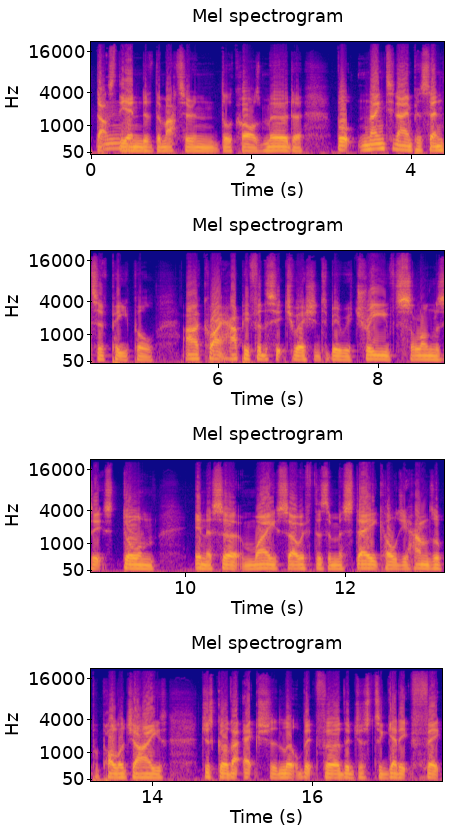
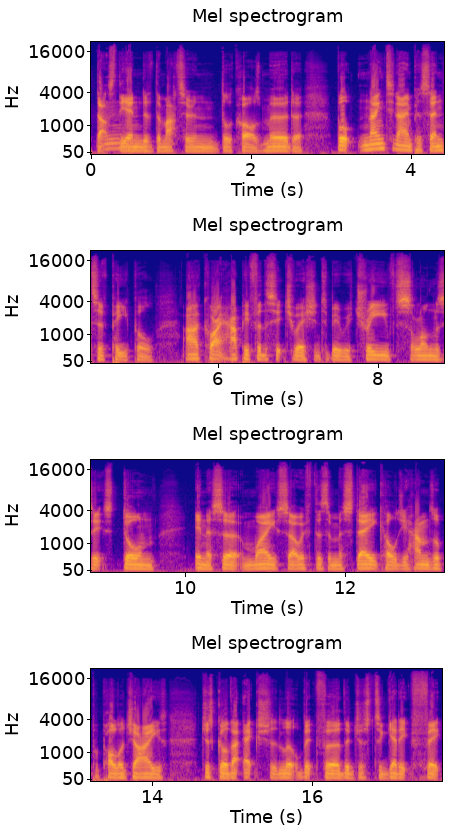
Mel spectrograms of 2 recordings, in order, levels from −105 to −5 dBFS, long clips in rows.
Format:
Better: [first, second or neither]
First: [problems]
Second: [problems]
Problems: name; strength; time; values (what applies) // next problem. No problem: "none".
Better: second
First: distortion; slight; 7% of the sound clipped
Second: none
